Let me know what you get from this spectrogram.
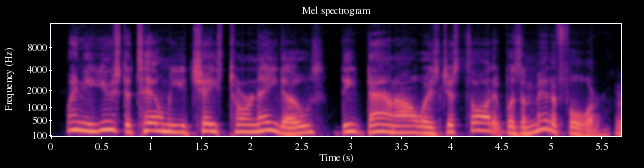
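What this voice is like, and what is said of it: Put-on southern accent. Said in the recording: “southern accent there, mate. Well done. I like that.”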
